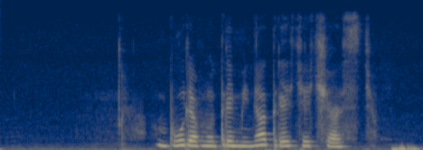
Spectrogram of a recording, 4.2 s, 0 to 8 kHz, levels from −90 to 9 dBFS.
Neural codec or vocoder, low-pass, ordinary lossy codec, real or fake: none; 7.2 kHz; none; real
